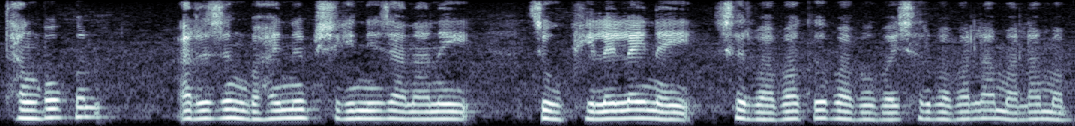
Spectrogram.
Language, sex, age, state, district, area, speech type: Bodo, female, 45-60, Assam, Kokrajhar, rural, spontaneous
